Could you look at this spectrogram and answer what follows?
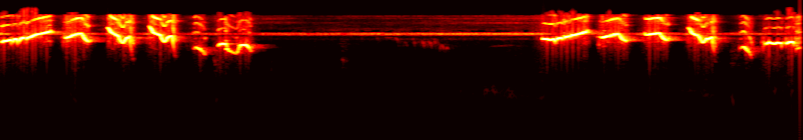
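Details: White-rumped shama decoy bird performing fighting song to train caged birds' singing: two phrases of bright swooping whistles and warbled notes about two seconds apart, with a continuous faint high-pitched tone between them.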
